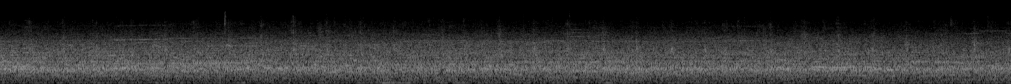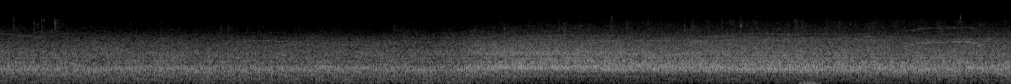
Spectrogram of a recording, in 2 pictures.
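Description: Baseball stadium crowd: a steady wash of many voices and scattered applause, growing a little louder about three-quarters of the way through.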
